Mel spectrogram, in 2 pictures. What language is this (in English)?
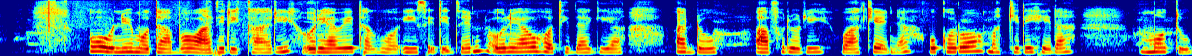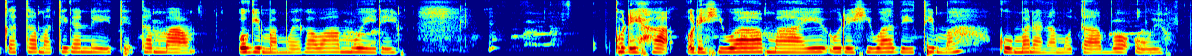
Kikuyu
